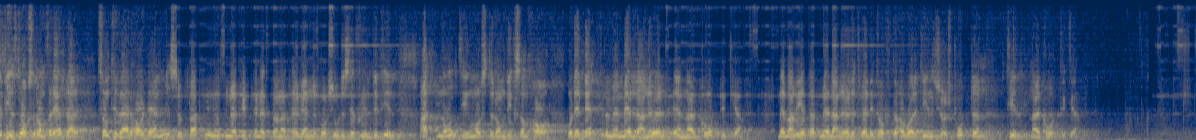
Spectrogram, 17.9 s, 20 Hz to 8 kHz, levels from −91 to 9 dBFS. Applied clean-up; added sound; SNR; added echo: neural separator model SepFormer DNS4.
